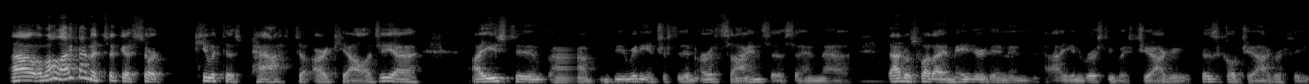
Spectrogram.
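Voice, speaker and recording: Against a quiet background, a man at a medium pitch talks at a moderate pace with lively intonation. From Piikani Nation, Blackfoot, southern Alberta, Canada. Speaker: anthropology professor. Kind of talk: interview, casual chat. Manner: halting, many fillers.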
